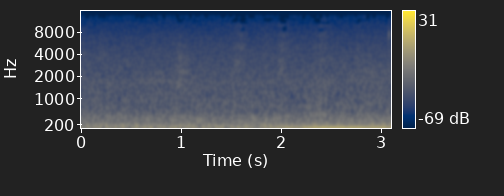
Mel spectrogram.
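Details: A low engine drone rumbles steadily, growing louder, with no animal voices. Only the deep hum of a motor fills the air.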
